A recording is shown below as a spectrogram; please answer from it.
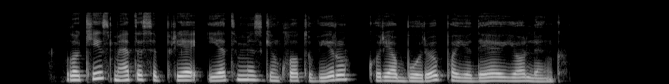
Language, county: Lithuanian, Klaipėda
